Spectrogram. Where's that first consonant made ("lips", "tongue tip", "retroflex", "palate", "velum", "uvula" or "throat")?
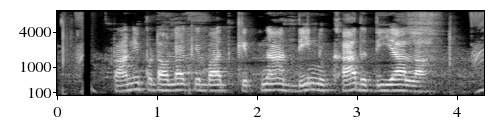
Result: lips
